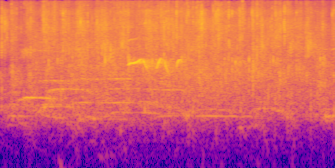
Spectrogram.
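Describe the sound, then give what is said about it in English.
A church audience applauds in steady, dense clapping that stays loud and even from start to finish, with no voices standing out. “so kids, if you're in here, they all just applauded for you.”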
